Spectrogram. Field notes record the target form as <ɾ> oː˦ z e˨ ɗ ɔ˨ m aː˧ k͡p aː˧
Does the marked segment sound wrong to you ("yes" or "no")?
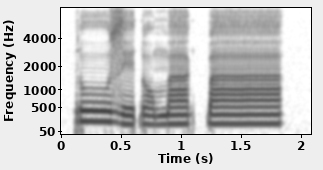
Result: no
